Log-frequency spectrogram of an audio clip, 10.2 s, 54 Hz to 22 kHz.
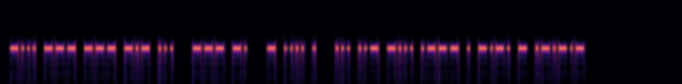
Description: Morse code, heard as a keyed tone, about 27 wpm, 700 Hz. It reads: BOOKS ON THE SUBJECT.
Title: Sentences from Top 1000 Words - Review Part 4 - 28wpm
